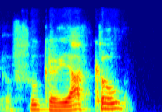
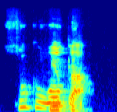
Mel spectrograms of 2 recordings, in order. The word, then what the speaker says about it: Fukuoka: The other one is One Straw Revolution, Revolutionary, the philosophy and work of, I can't even say his name, Masanobu Fukuyaku. – Fukuoka.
